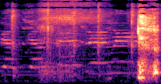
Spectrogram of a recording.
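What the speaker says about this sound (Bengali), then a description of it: "কাশি কেন?" A child's short cough bursts up close in a home, the clearest one near the end, with faint voices around it.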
